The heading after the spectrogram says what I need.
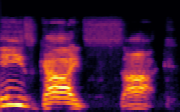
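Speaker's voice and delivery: put-on, loud, fed-up exasperated yelling outburst. Recalling a family member yelling at games: imitating someone yelling in exasperation. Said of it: "he would just yell things".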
